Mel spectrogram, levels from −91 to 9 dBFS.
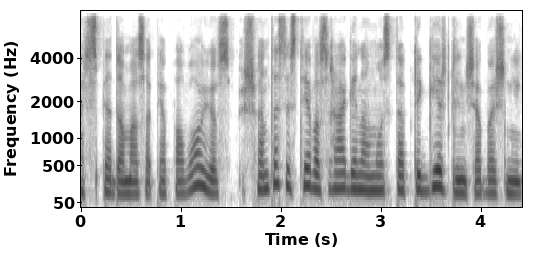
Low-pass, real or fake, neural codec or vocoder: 7.2 kHz; fake; codec, 16 kHz, 2 kbps, FunCodec, trained on Chinese and English, 25 frames a second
